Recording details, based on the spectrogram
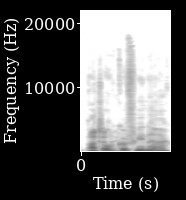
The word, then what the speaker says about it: Awkwafina: Awkwafina, Awkwafina.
